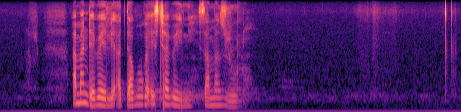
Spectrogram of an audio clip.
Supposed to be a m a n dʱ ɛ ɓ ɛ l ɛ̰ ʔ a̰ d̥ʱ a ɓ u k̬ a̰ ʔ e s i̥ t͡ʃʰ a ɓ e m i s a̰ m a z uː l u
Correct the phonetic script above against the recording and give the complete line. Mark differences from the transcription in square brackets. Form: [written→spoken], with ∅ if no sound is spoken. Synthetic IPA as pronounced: a m a n dʱ ɛ ɓ ɛ l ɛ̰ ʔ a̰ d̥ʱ a ɓ u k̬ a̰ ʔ e s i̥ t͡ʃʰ a ɓ e [m→n] i s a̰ m a z uː l u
